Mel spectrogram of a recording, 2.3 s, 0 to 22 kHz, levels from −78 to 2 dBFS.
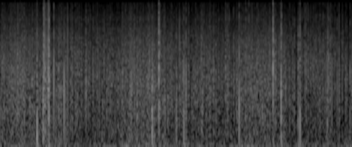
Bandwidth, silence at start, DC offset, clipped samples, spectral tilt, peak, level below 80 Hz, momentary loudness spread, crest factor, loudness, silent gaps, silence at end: over 20 kHz; 0 s; under 0.1%; under 0.1%; -1 dB/octave; -10 dBFS; -56 dBFS; 5 LU; 28 dB; -36 LUFS; none; 0 s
